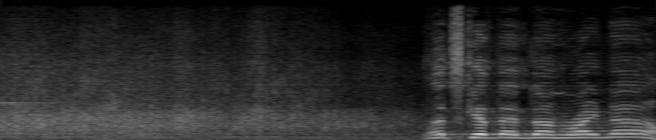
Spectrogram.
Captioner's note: applause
